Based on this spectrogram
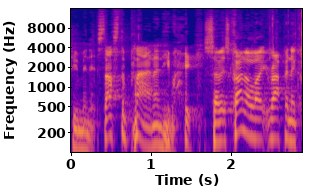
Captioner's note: chuckles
